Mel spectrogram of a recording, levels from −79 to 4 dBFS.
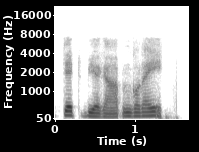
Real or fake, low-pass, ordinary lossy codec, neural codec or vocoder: fake; 7.2 kHz; Opus, 24 kbps; codec, 16 kHz, 0.5 kbps, X-Codec, WavLM features, trained on Multilingual LibriSpeech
